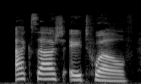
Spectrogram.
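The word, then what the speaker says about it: X Æ A-12: X Aea 12 Musk pronounced something like Xash A12.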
